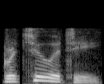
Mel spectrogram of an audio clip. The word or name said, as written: gratuity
